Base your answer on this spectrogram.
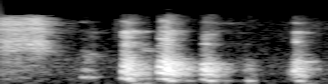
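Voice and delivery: high, breathy burst of laughter; helpless high chuckle; mocking laugh. Real, not acted. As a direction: laugh at the whiner. Laughing at the whiny character.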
